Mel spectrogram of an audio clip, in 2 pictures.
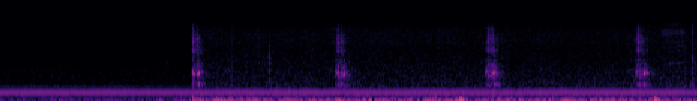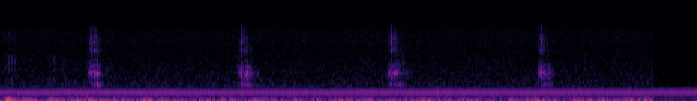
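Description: Clock ticking evenly, a louder tick about once a second with a fainter tick between. It starts about a second in and stops abruptly near the end, over a steady low hum.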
